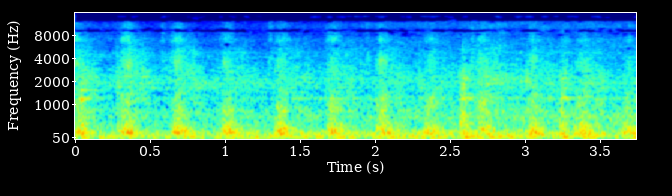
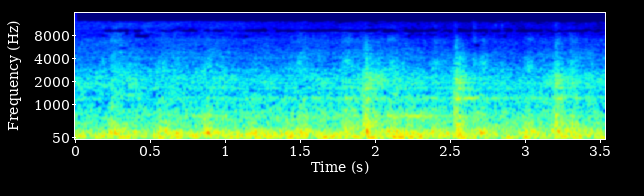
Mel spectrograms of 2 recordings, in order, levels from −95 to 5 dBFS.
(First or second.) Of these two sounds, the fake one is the second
